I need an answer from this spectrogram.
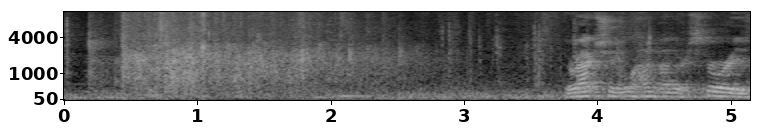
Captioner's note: audience applauding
